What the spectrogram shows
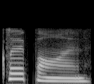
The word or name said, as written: clip-on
